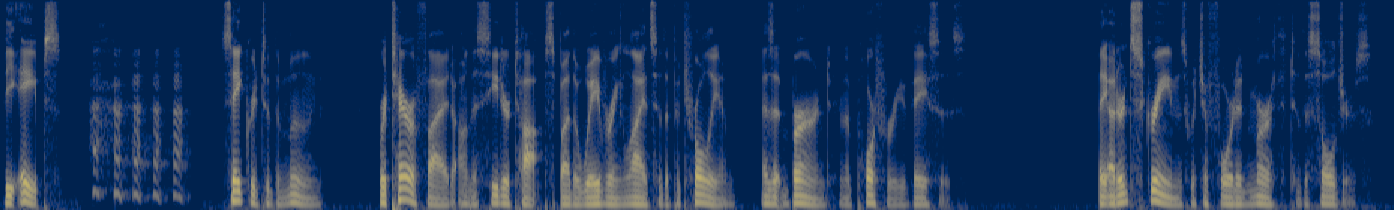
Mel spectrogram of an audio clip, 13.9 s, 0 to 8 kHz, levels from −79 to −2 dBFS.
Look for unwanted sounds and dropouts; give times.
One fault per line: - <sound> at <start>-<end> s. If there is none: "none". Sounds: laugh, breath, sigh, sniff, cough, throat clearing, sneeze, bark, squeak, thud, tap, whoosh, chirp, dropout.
- laugh at 0.9-1.9 s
